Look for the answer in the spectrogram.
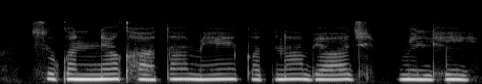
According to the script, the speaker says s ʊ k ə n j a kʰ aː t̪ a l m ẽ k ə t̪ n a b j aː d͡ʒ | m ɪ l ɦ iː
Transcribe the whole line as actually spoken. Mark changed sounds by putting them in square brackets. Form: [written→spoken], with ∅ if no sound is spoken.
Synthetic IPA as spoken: s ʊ k ə n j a kʰ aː t̪ a [l→∅] m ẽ k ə t̪ n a b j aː d͡ʒ | m ɪ l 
